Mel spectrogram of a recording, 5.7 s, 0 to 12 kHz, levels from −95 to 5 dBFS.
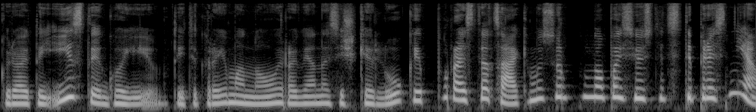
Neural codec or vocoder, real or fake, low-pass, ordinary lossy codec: none; real; 10.8 kHz; AAC, 64 kbps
